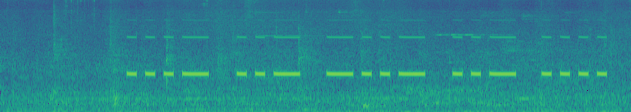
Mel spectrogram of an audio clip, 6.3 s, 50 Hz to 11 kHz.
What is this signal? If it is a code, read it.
Morse code, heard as a keyed tone, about 13 wpm, 1190 Hz, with the noise of a subway station. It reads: VUXUH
